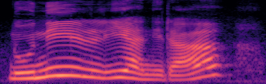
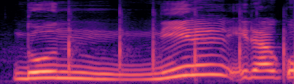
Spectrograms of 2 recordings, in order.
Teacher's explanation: 원래 없던 니은음이 덧났죠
